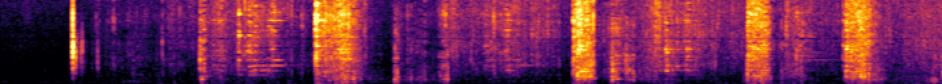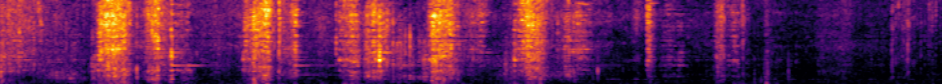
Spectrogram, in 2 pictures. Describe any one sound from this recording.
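A hand tool scrapes and digs into stony ground.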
